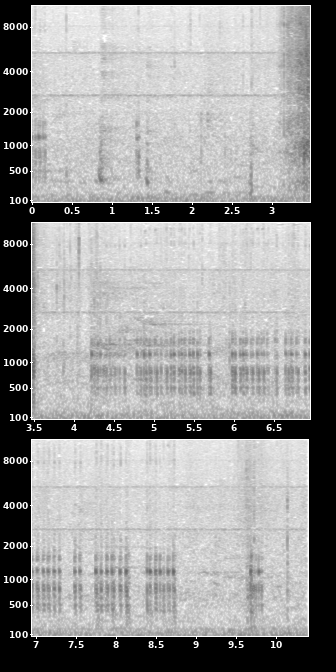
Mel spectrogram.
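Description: A brief loud rush of noise about three seconds in. Then an animal calls in a run of short, buzzy, pulsed bursts lasting several seconds.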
